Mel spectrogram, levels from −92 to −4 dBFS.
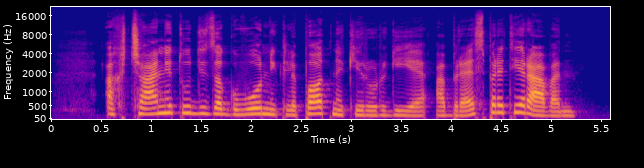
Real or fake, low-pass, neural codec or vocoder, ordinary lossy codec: real; 19.8 kHz; none; none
